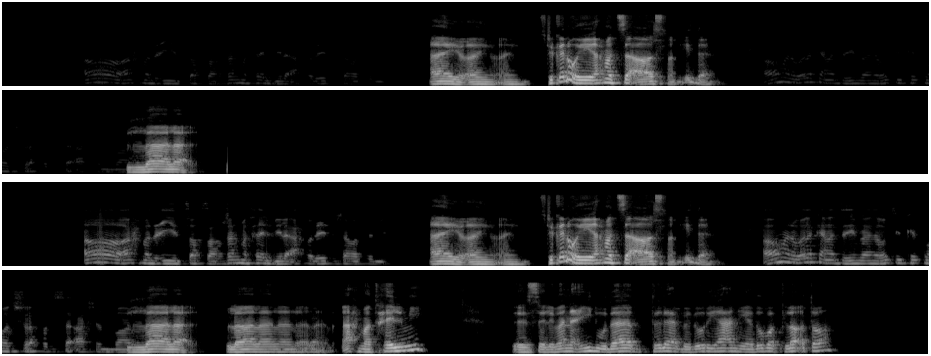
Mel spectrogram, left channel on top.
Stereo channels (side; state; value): left; drops out; at 11.6 s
